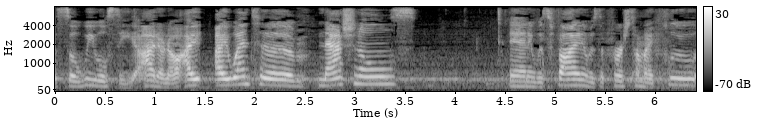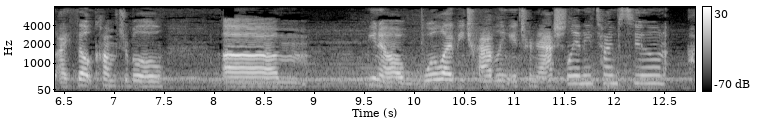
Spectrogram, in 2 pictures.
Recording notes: (Car Episode). Recorded from my car- so I apologize in advance for the crap audio.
